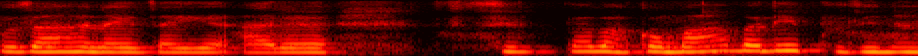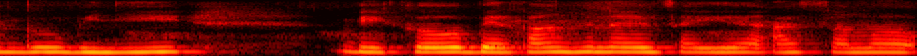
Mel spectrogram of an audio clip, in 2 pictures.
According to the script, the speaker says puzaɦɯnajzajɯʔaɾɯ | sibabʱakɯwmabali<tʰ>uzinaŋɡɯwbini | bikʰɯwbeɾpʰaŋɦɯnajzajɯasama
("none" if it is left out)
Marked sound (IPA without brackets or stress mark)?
pʰ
